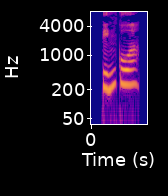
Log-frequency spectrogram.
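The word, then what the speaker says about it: Pính cua (苹果): Trong tiếng Trung, quả táo được phát âm là Pính cua, đồng âm với chữ bình trong từ đêm bình an.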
